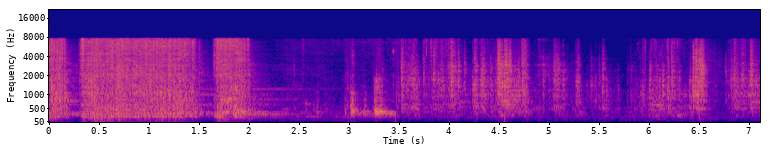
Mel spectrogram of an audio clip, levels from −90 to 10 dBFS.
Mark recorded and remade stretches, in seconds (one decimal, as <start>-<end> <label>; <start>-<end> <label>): 0.0-3.3 remade; 3.3-4.6 recorded; 4.6-5.8 remade; 5.8-6.5 recorded; 6.5-7.1 remade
